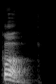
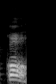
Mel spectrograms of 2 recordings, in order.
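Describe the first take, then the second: First: "क" with a neutral short a, unrounded; standard pronunciation. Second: "कौ" with a rounded aw vowel; Bihar pronunciation. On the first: Shown as a demonstration. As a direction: say "क" as k plus schwa. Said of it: "इनको बोलते हैं साधारण भाषा में". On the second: Retold or imitated. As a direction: round the lips on "कौ", Bihar style. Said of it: "Bihar side ... इसको बोलते हैं कौ".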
